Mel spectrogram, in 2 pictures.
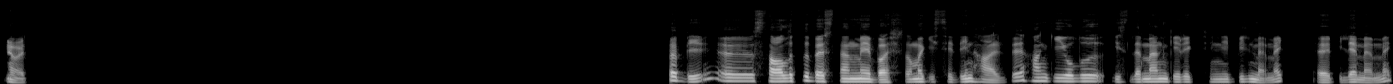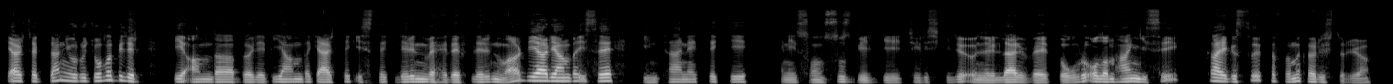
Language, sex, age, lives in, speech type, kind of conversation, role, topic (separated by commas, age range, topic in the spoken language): Turkish, male, 25-29, Poland, conversation, advice, advisor, Sağlıklı beslenmeye nasıl başlayacağımı bilmiyorum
